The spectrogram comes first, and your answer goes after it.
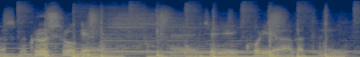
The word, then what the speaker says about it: JA코리아: 네, 오늘 우리 이슈앤 피플에서 남들이 자코리아라고 읽는 JA 코리아의 회장을 초청해 주셔가지고 시청자 여러분께 소개해 할 수 있는 기회를 주신 데 대해서 진심으로 감사드립니다.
